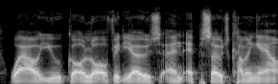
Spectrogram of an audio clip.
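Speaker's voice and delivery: ordinary talk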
